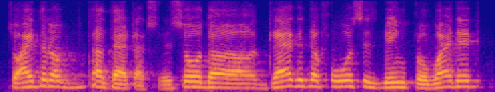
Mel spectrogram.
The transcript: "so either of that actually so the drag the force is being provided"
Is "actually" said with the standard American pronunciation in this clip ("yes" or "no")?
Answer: yes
